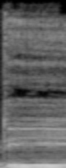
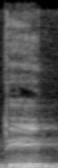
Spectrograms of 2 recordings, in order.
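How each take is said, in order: First: The vowel is long. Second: The vowel is short. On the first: "खड़ी ज़ेर को थोड़ा सा लंबा करते हैं" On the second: "ज़ेर को करते हैं छोटा"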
